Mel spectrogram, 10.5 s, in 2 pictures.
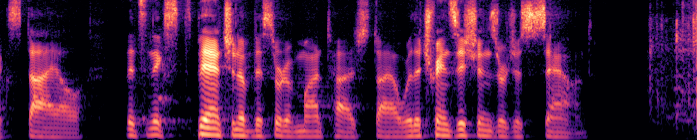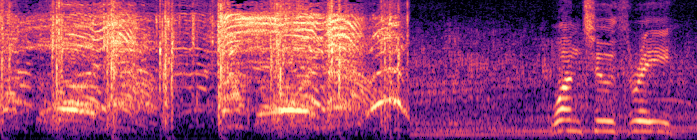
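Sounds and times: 
speech: 0:00.0 - 0:04.5, 0:09.4 - 0:10.4
protest crowd chanting: 0:05.0 - 0:08.3.

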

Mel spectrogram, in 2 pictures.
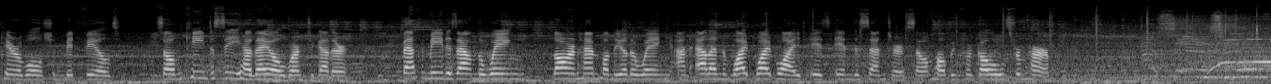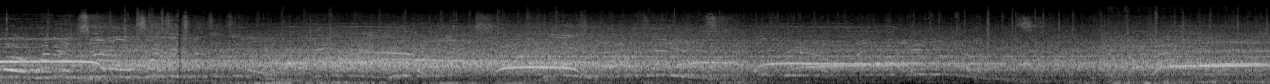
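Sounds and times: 
speech: 0:00.0 - 0:10.8
stadium crowd roaring: 0:11.2 - 0:25.3.

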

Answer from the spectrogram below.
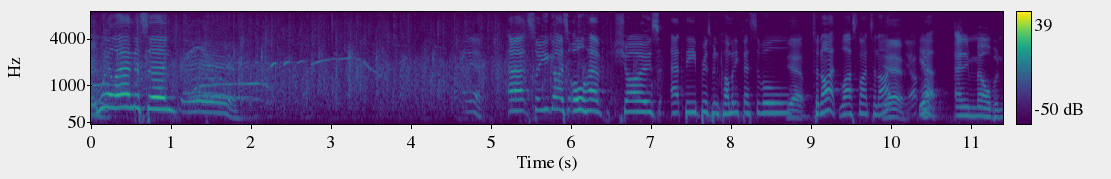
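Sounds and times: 
round of applause: 0:00.0 - 0:06.6
speech: 0:00.6 - 0:01.5, 0:04.8 - 0:11.4.

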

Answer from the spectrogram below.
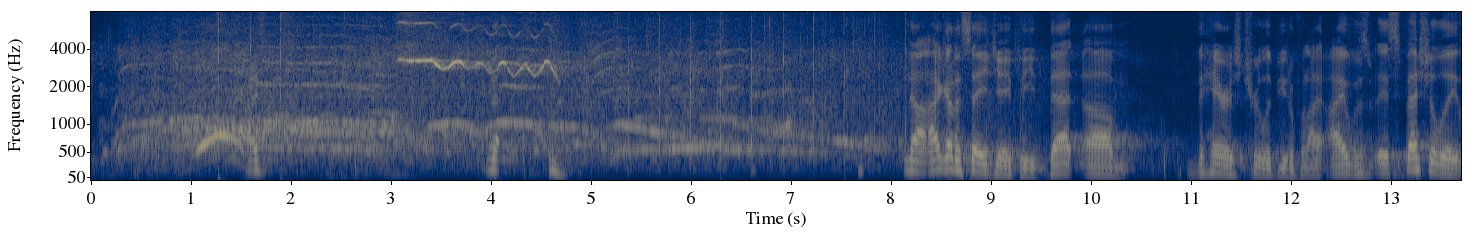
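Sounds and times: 
cheering: 0:00.0 - 0:09.2
applause: 0:00.0 - 0:09.6
speech: 0:01.6 - 0:01.8, 0:04.0 - 0:04.8, 0:08.2 - 0:10.4, 0:11.0 - 0:13.7.

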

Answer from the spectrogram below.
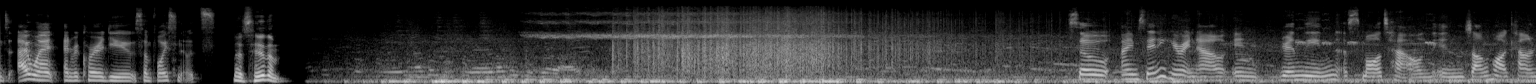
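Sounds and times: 
speech: 0:00.0 - 0:02.9, 0:10.8 - 0:15.3
loud festive religious procession for Mazu: 0:03.1 - 0:14.1
firecrackers: 0:05.2 - 0:11.7.

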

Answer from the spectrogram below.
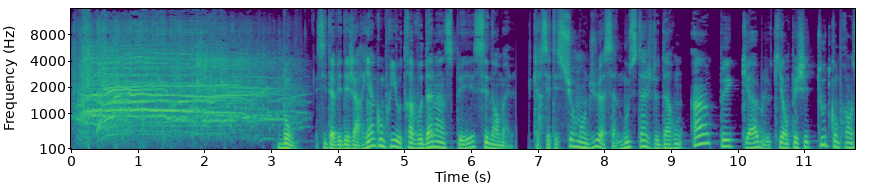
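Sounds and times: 
applause: 0:00.0 - 0:03.5
crowd cheering and whooping: 0:00.0 - 0:03.6
speech: 0:03.1 - 0:11.7.

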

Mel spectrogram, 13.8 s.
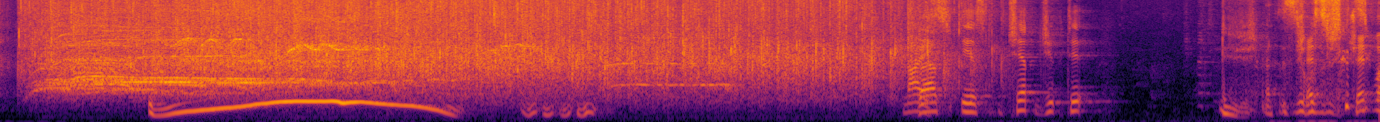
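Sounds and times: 
wild audience applause: 0:00.0 - 0:10.1
speech: 0:01.5 - 0:02.0, 0:09.1 - 0:11.0, 0:12.2 - 0:13.7
laughter: 0:01.5 - 0:06.1, 0:12.0 - 0:13.7.

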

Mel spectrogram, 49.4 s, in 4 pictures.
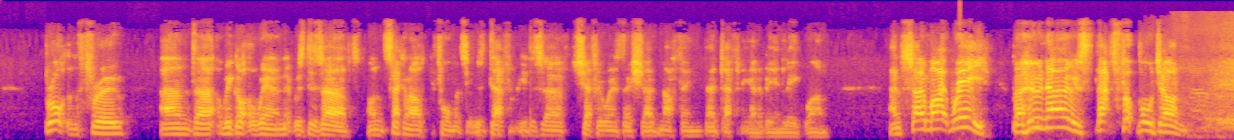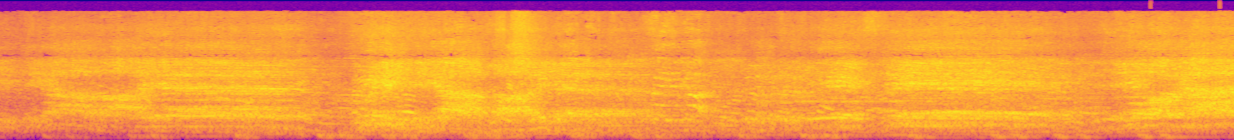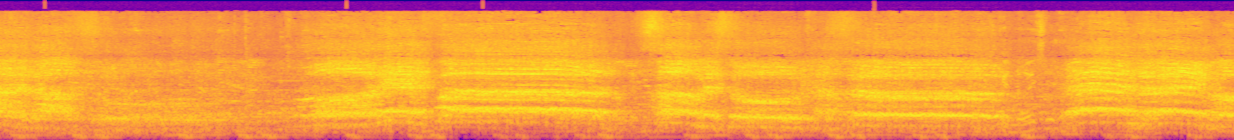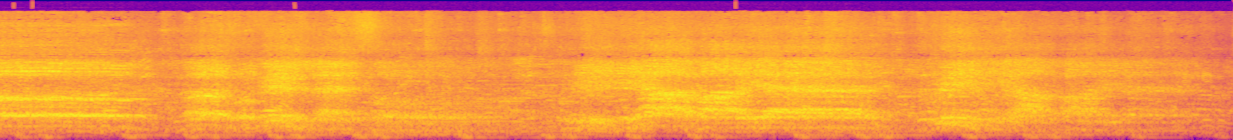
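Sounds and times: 
speech: 0:00.4 - 0:12.2
crowd of football fans chanting and singing in a pub: 0:11.9 - 0:49.3.

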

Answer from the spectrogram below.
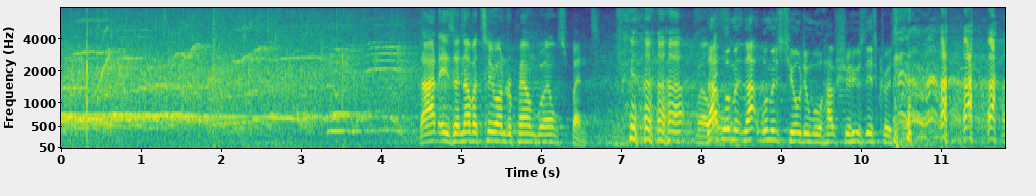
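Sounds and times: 
audience applause at live show: 0:00.0 - 0:04.8
speech: 0:04.5 - 0:11.7
laughter: 0:06.7 - 0:08.6, 0:10.4 - 0:11.7.

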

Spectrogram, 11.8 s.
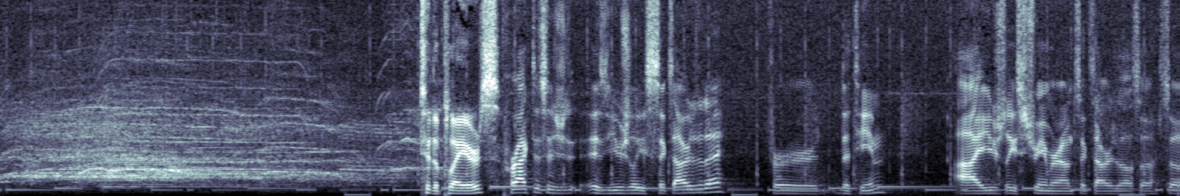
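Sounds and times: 
roaring crowd cheering at an esports event: 0:00.0 - 0:05.0
speech: 0:04.3 - 0:09.0, 0:09.6 - 0:11.7.

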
